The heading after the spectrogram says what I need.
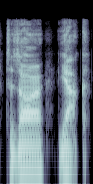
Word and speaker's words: Tazaryach: So it's two sounds. Tazar, Yak. That's how you say my name.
